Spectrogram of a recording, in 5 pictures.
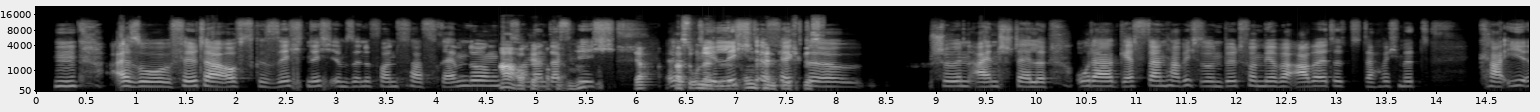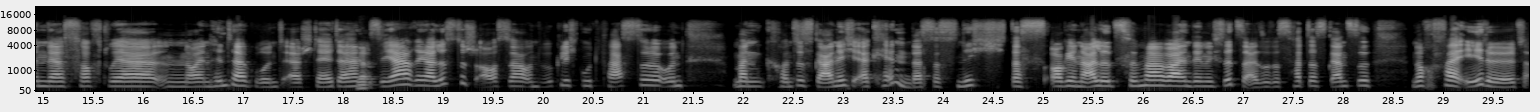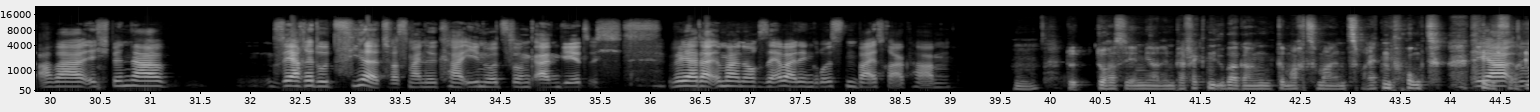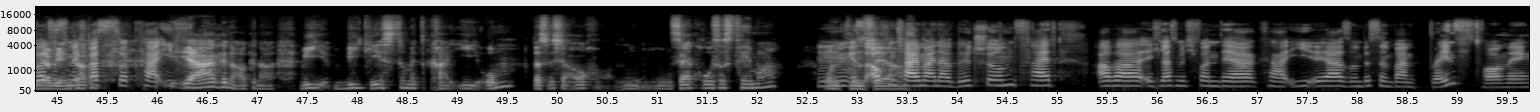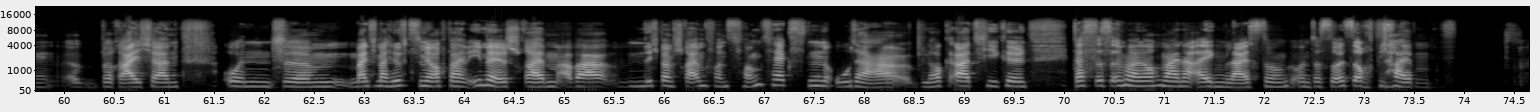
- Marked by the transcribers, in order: tapping; other background noise; laughing while speaking: "Punkt, den"; laughing while speaking: "bleiben"
- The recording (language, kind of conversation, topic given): German, podcast, Wie handhabt ihr bei euch zu Hause die Bildschirmzeit und Mediennutzung?
- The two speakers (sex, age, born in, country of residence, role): female, 45-49, Germany, Germany, guest; male, 55-59, Germany, Germany, host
